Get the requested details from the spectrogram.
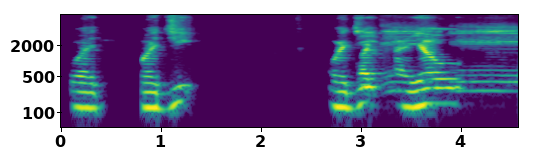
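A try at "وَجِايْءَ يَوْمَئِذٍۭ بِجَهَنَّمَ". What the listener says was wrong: Itu panjang itu. Ketemu itu matobihi bertemu hamzah, tetapi satu kata. Mad wajib.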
